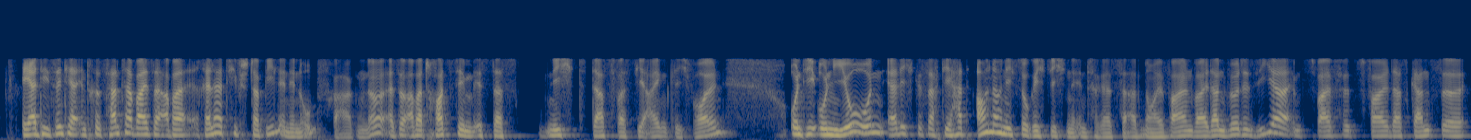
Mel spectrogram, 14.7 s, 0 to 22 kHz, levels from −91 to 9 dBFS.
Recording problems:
high frequencies cut off; severe; nothing above 4 kHz

